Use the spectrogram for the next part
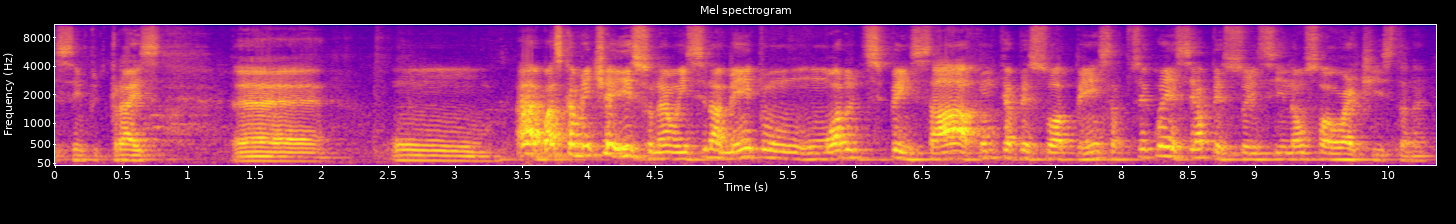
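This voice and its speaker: A man with a São Paulo accent, a guest in a casual interview, telling stories in a relaxed way with many "né" fillers. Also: a little high. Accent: São Paulo Portuguese. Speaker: guest, creative director and videomaker. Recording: echoey room, distant mic, faint noise.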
